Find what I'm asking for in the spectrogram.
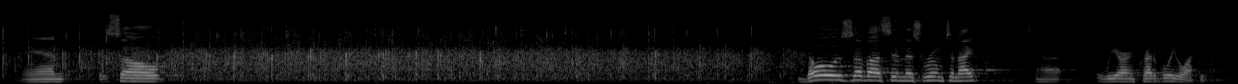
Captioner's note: applause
